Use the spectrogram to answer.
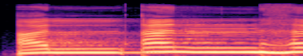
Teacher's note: Selanjutnya ada hukum idhar halqi ya. Karena nun sukun bertemu huruf halqi atau tenggorokan yaitu ha. Cara bacanya nun dibaca dengan jelas.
